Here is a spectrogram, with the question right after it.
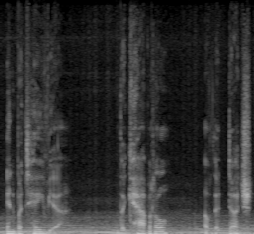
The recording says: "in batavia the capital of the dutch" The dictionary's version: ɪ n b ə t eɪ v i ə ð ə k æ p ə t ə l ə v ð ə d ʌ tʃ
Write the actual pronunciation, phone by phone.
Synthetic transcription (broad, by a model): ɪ n b ə t eɪ v i ə ð ə k æ p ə t l ə v ð ə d ʌ tʃ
